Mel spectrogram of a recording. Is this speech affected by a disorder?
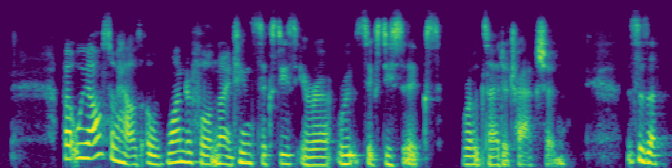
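No.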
